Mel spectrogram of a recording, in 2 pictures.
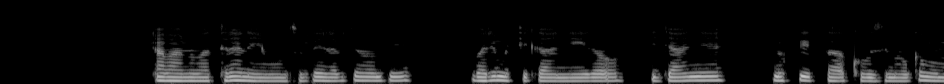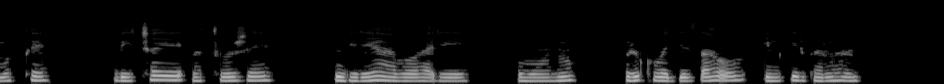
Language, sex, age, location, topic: Kinyarwanda, female, 18-24, Huye, health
